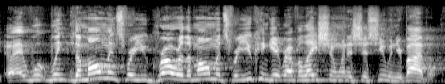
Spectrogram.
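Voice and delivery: high-pitched, driving sermon delivery; impassioned preaching. Real, not acted. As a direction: preach it urgently, pressing each point home.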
